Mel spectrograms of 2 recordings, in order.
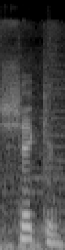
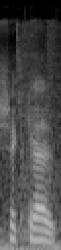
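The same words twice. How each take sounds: First: The E vowels are closed. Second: The E vowels are open. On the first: The speaker calls it right. "é Shekel" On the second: The speaker calls it wrong. "não é Shekel"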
